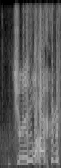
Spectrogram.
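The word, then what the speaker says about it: Drouillard: I know how to properly say these, but Drew-lard Road. I-double-L is pronounced with a Y sound.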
